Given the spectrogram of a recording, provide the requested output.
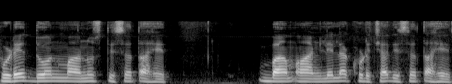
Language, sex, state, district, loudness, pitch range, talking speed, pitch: Marathi, male, Maharashtra, Solapur, -19 LUFS, 140-150 Hz, 145 wpm, 145 Hz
